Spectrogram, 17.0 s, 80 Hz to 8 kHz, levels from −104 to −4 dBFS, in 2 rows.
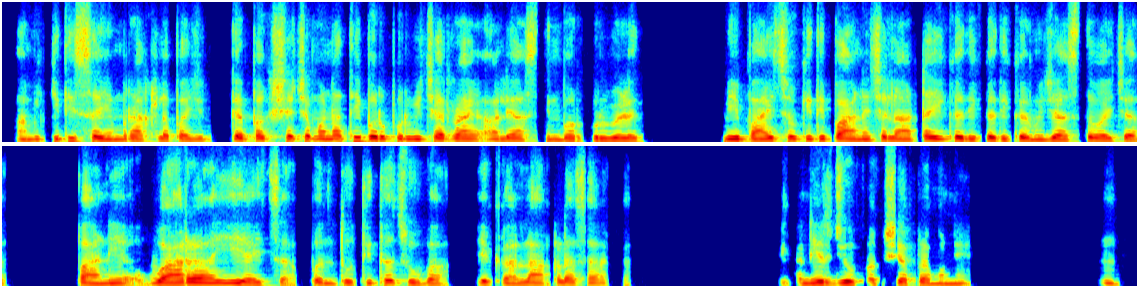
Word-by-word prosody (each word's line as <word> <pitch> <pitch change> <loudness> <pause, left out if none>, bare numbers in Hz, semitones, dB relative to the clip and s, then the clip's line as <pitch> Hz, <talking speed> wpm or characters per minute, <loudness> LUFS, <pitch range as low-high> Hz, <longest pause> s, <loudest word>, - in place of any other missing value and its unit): आम्ही 130 +1 -4
किती 150 +4 -3
संयम 135 -5 +1
राखला 125 -1 -2
पाहिजे. 125 +1 -2 0.2
त्या - - +4
पक्षाच्या 145 +2 0
मनात 145 +2 0
ही 190 - +3
भरपूर 140 +1 +4
विचार 140 0 +2
रा 130 - +3 0.2
आले 130 -1 -1
असतील, 125 0 -4
भरपूर 125 +1 -1
वेळेत. 120 0 0 0.6
मी 140 0 +7
पाहायचो 130 +1 +2
की 140 - +1
ती 140 - +2
पाण्याच्या 130 0 +2
लाटा 125 +1 0
ही 140 0 +4
कधी-कधी, 130 -1 +3
कमी-जास्त 125 -1 +1
व्हायच्या, 120 -1 +1 0.6
पाणी 130 0 +1 0.3
वारा 135 +1 +6
ही 140 0 +3
यायचा. 120 -1 -2
पण 130 -2 -2
तो 135 - 0
तिथंच 145 +1 -2
उभा, 125 -2 -2 0.3
एका 130 0 -4
लाकडासारखा. 130 +1 -4 1.2
एका - - -10
निर्जीव 130 0 +4
पक्ष्याप्रमाणे, 125 0 -3 1.1
हं. 135 -1 -5
130 Hz, 140 wpm, -21 LUFS, 125-140 Hz, 1.2 s, मी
